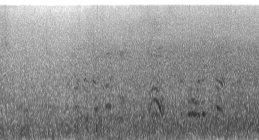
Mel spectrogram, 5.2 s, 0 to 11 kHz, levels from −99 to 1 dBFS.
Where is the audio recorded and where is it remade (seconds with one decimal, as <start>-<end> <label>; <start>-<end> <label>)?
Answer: 0.0-1.0 recorded; 1.0-4.1 remade; 4.1-5.2 recorded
